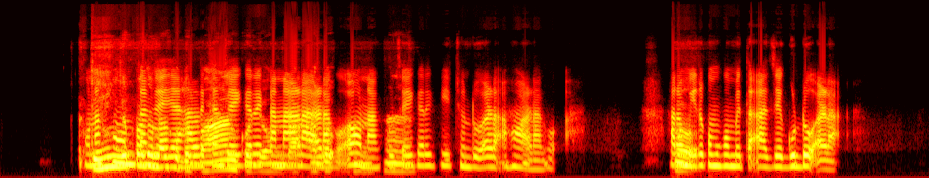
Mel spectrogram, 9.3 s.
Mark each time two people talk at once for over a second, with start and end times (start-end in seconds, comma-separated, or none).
0.9-4.1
